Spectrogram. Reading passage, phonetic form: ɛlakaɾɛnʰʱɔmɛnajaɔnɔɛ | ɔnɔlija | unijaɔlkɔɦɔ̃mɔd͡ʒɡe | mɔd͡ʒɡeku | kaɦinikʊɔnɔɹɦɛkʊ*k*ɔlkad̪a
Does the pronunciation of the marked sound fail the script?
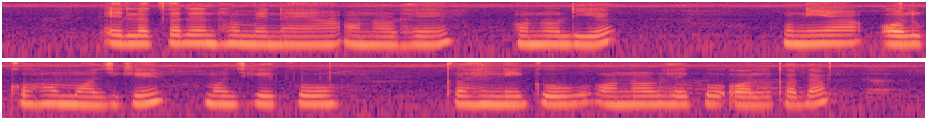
yes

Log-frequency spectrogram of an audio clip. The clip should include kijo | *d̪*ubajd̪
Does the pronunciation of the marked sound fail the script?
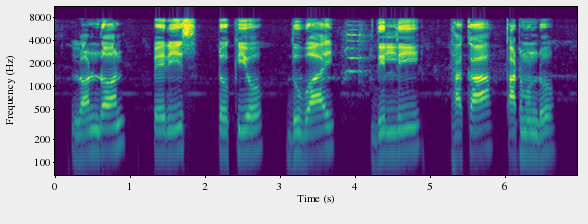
no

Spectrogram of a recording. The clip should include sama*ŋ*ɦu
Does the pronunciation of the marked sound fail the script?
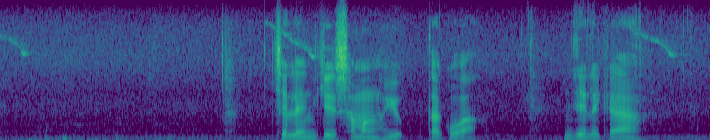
no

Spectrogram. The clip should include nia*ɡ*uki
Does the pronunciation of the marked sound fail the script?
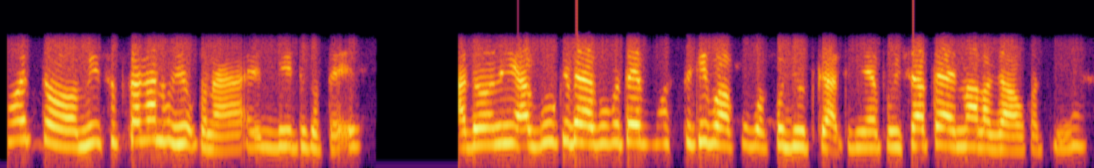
no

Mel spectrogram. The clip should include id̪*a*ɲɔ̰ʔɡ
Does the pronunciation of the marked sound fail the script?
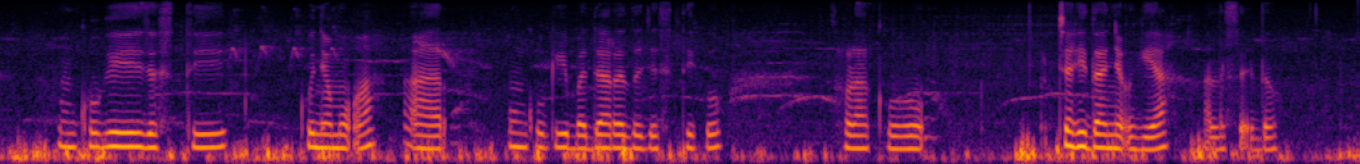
no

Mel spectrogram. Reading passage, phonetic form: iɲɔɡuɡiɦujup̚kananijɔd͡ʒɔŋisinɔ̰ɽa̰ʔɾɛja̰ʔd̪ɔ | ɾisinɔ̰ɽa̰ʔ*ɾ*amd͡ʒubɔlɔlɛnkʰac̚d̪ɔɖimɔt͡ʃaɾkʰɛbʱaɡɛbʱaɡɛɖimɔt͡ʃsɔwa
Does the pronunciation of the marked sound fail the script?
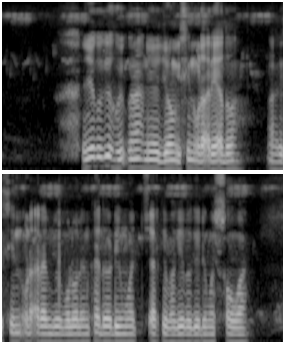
no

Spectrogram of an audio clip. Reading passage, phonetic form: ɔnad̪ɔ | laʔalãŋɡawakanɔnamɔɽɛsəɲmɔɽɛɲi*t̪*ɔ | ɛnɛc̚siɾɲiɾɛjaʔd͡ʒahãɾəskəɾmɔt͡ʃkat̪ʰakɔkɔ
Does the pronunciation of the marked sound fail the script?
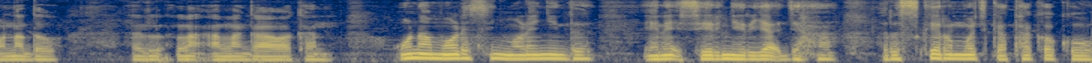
yes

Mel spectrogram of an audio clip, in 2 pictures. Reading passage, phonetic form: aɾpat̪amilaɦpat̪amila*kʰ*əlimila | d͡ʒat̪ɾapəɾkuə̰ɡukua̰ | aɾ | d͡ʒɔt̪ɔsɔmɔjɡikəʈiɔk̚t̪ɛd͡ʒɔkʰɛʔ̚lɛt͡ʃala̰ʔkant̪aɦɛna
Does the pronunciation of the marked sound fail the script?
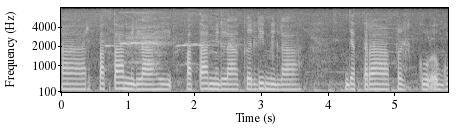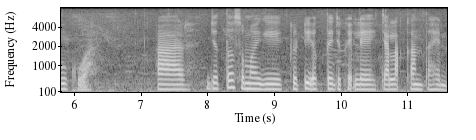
yes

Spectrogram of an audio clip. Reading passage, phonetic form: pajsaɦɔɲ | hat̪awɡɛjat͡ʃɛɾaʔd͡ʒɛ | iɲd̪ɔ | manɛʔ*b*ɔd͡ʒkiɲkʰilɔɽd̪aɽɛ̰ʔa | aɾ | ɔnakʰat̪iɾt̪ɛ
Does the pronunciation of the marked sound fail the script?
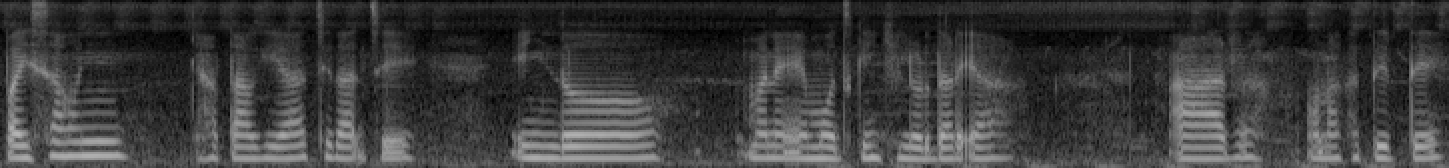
yes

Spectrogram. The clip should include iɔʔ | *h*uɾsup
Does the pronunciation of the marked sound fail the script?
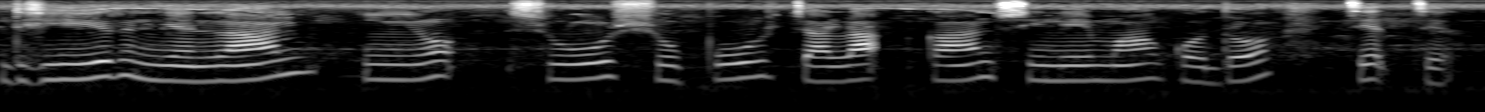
yes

